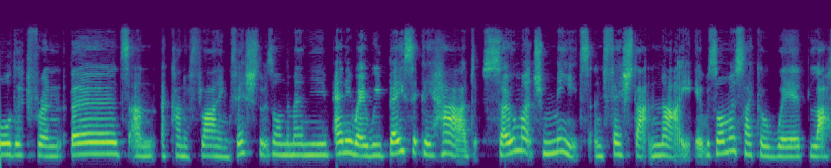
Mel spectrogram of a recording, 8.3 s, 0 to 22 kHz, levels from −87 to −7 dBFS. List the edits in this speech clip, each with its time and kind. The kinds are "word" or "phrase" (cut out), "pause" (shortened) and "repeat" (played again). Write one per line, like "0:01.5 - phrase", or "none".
none

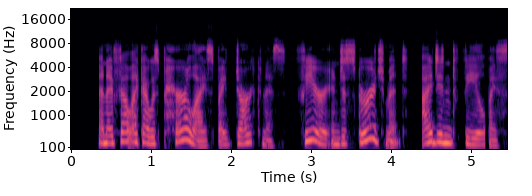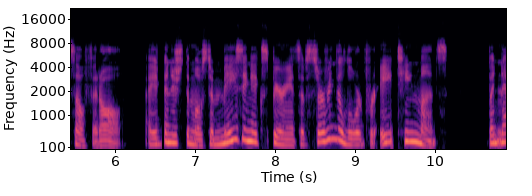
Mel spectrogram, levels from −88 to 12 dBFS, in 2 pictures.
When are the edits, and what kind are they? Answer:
0:02.8 - pause
0:04.3 - pause
0:05.2 - word
0:06.2 - pause
0:06.6 - word

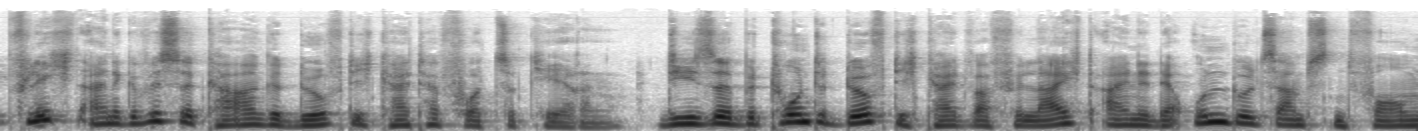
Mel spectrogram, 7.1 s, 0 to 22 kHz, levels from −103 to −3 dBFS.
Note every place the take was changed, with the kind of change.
0:03.2 - pause

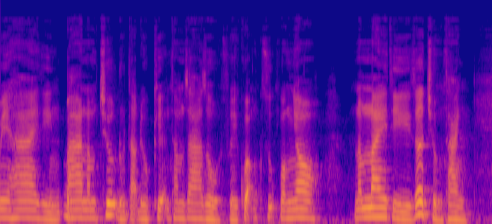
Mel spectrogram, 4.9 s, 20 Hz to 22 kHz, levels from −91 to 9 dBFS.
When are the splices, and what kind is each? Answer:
0:03.4 - pause

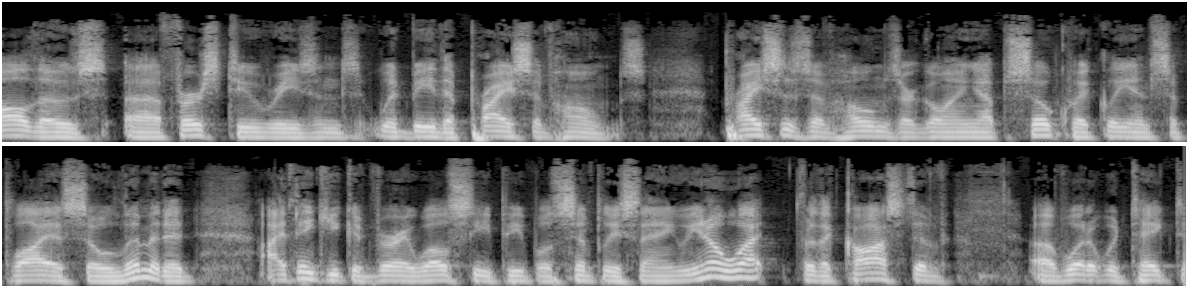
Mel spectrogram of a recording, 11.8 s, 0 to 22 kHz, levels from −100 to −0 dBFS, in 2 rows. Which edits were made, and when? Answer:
none

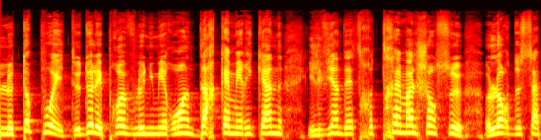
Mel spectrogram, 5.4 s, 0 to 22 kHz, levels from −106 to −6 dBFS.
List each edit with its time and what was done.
none

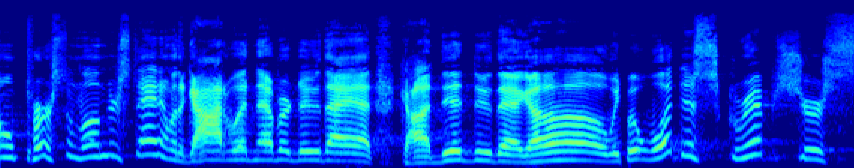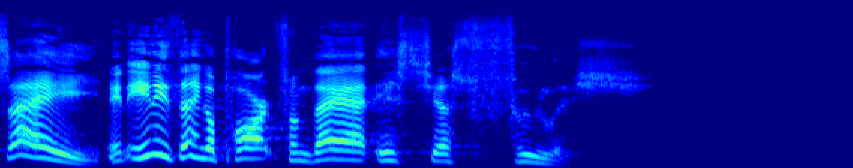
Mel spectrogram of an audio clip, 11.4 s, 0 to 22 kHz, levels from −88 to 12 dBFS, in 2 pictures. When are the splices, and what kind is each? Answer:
0:04.1 - word
0:06.4 - pause

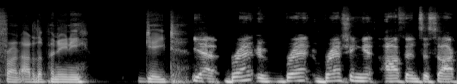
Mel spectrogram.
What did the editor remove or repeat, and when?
none

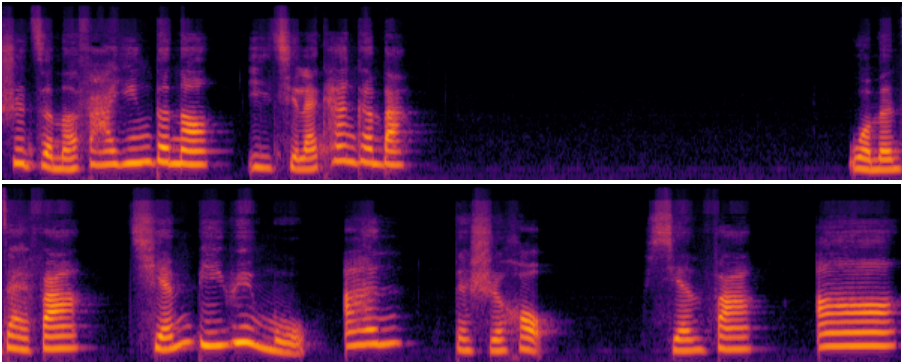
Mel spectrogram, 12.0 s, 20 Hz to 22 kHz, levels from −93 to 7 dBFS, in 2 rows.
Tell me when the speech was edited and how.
0:01.5 - pause
0:08.2 - pause
0:10.0 - pause

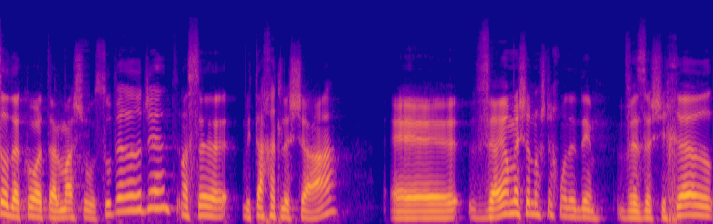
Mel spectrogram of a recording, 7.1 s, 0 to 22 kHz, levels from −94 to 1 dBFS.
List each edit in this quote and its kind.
0:01.8 - phrase
0:02.4 - pause
0:05.5 - word

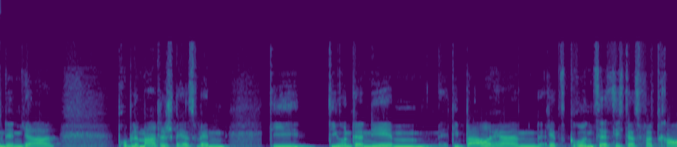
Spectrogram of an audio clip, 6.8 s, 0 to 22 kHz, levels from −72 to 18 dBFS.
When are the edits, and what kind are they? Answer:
0:01.9 - word
0:02.6 - pause
0:04.5 - word

